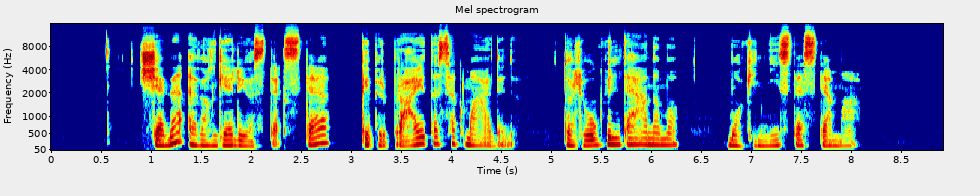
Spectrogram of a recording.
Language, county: Lithuanian, Vilnius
